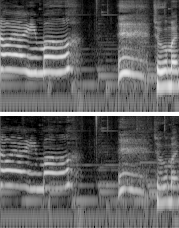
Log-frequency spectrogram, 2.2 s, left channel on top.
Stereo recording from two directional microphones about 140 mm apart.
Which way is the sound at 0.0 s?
55° left (ahead or behind).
